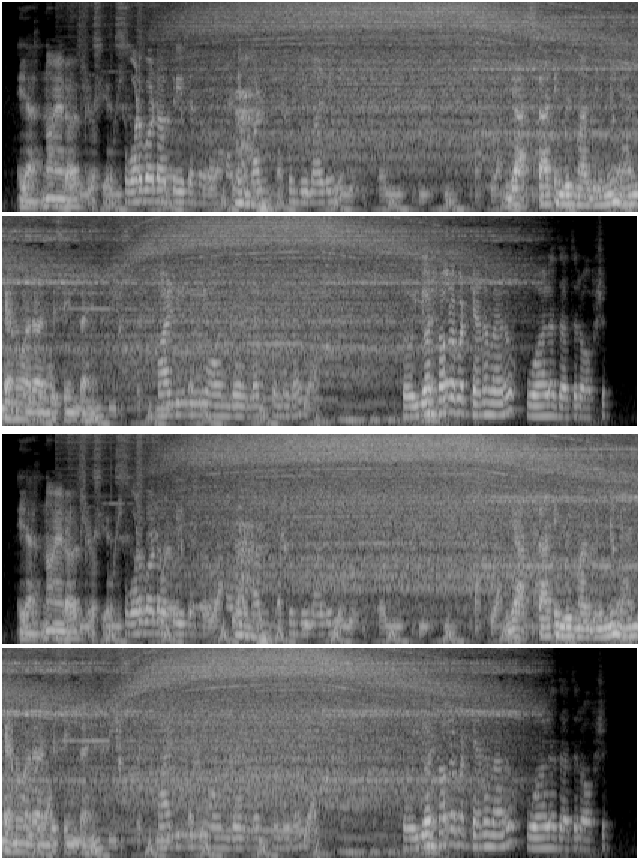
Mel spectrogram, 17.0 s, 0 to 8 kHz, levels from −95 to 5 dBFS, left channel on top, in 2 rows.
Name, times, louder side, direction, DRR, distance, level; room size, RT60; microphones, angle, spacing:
voice 1, 0.2-1.7 6.7-9.8 14.1-14.3, equal, 15° right, 1.1 m, -28 dB
sound 1, 0.7-12.7, right 5 dB, 80° right, 0.5 m, -36 dB
voice 2, 1.6-4.6 8.7-8.9 10.5-12.5 13.4-16.5, left 3 dB, 40° left, 0.4 m, -31 dB
sound 2, 1.9-15.7, right 4 dB, 45° right, 0.8 m, -32 dB
Sigh, 3.1-3.6, left 2 dB, 5° left, 0.7 m, -30 dB
4.1 x 2.4 x 2.2 m
head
